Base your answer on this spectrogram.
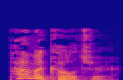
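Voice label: "pomiculture", British English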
